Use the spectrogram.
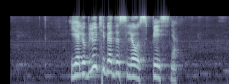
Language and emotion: Russian, positive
